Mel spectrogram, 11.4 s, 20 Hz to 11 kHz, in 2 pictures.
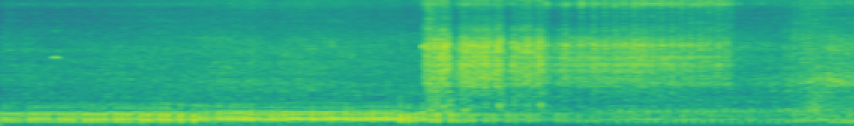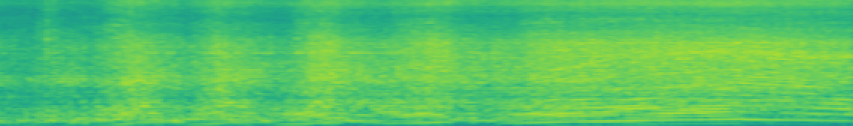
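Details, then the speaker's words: Honda Beat FI 110 after setting valve clearance to about 0.5 from too tight: fires up, blips and settles into a steady idle without dying when the throttle is released. Stalling fixed. "ya ternyata sudah tidak matian lagi berarti memang benar ya masalahnya itu karena setelan klep yang terlalu rapat"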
